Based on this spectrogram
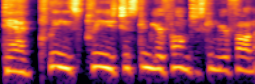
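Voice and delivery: frantic begging, acted out; retold panic.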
